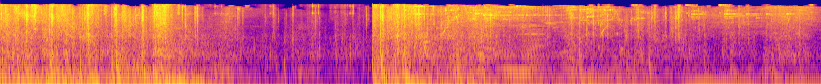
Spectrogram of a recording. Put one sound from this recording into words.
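Rapid gunshots crack in a video game.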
